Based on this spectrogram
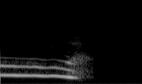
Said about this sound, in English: Meanwhile, what cats do when they're emotionally distraught is meow at the closed door, which I don't know if that's coming through on the recording, but I can hear it loud and clear. Fine, I will open the door so that our cat will stop meowing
